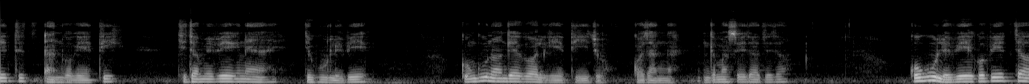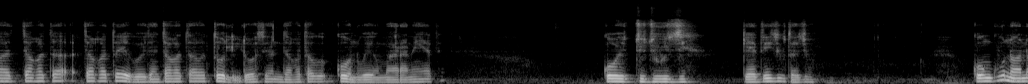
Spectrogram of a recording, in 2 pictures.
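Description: No technical faults can be heard anywhere in this speech recording. Nothing in the audio calls for a timestamp or a note of any kind.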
